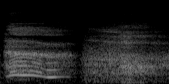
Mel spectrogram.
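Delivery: sharp high inhaled gasp. Acted. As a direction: gasp in a big breath. Take a deep breath.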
